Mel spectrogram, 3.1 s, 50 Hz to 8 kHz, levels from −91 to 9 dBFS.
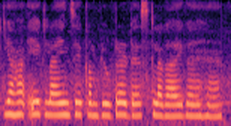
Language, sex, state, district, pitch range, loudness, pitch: Hindi, female, Uttar Pradesh, Lucknow, 230-250 Hz, -13 LUFS, 240 Hz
